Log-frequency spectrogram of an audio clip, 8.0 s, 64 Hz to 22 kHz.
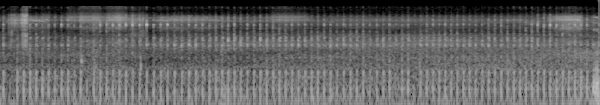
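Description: Honda Ruckus scooter with a swapped-in GY6 150cc engine idling through a straight-pipe exhaust: a steady, even, rapid putter.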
